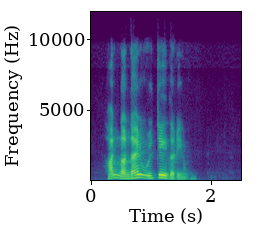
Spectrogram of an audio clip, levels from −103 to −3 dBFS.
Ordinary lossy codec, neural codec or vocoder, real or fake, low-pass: Opus, 32 kbps; autoencoder, 22.05 kHz, a latent of 192 numbers a frame, VITS, trained on one speaker; fake; 9.9 kHz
